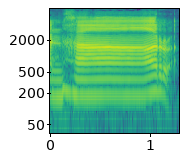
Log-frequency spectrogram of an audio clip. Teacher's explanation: அங்கே வந்து ரா வந்து தஃஹீமாக ஓதணும், அதாவது வல்லினமாக ஓதணும்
